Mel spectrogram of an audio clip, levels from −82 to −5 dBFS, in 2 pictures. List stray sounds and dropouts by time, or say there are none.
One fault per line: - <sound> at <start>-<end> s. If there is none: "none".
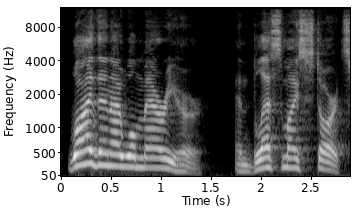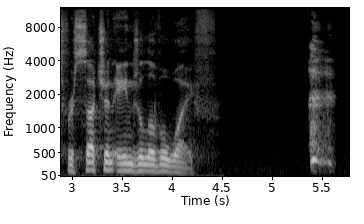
- sniff at 5.4-5.7 s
